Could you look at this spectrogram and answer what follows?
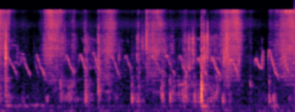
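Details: Feeding francolin chicks give clear, high, down-slurred peeps in rapid succession, several birds calling at once, with crackling rustle and pecking in the background.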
